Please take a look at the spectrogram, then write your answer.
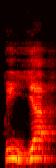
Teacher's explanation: क़ाफ को या मुशद्दद के साथ सख्ती के साथ मिलाएंगे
